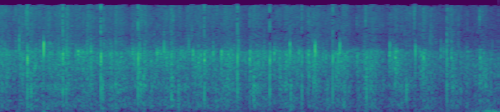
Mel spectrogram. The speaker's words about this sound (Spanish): Y bueno, quiero dar las gracias por vuestro trabajo y vamos a darles un aplauso, digamos, de motivación. Aleluya.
